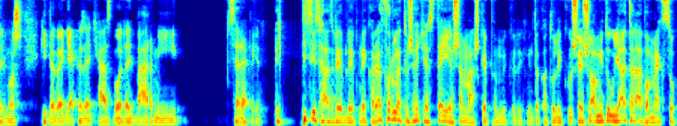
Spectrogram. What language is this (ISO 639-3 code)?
hun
